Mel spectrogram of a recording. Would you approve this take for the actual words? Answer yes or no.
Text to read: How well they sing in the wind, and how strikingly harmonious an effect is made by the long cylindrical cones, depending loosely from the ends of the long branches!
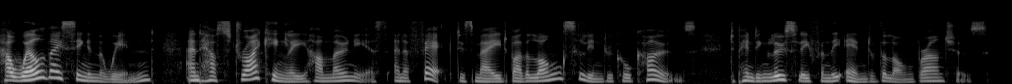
no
